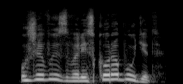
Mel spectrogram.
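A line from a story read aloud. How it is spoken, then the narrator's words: Frightened babble. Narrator (Russian): испуганно пролепетала она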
